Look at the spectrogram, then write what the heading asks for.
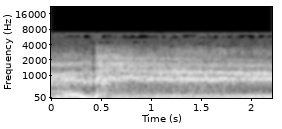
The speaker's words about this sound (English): And these cars roll on by on that first, that ceremonial lap.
